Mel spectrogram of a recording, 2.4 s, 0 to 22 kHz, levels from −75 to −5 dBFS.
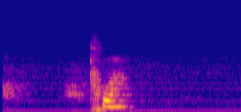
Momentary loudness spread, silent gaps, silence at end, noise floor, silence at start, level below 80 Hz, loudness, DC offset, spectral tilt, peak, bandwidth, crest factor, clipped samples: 24 LU; none; 1.1 s; -55 dBFS; 0.05 s; -62 dBFS; -23 LUFS; under 0.1%; -8.5 dB/octave; -8 dBFS; 11.5 kHz; 20 dB; under 0.1%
